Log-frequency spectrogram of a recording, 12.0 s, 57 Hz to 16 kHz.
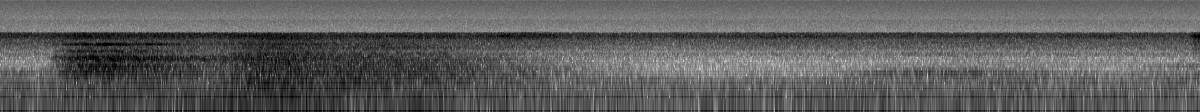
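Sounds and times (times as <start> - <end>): low rumble: 0.0 - 6.6.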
